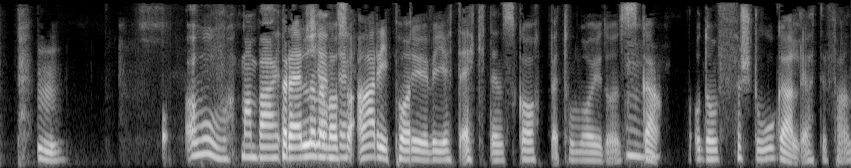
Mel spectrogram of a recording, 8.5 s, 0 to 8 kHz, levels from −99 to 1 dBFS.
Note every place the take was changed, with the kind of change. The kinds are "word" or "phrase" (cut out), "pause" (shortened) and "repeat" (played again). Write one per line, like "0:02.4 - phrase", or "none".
0:04.1 - phrase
